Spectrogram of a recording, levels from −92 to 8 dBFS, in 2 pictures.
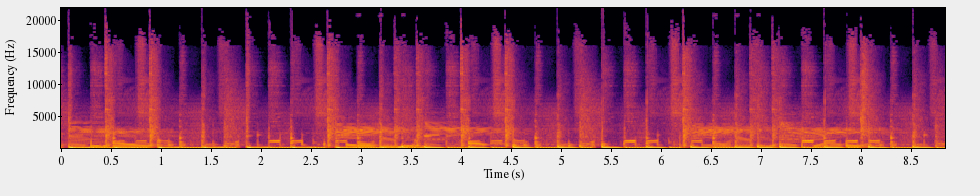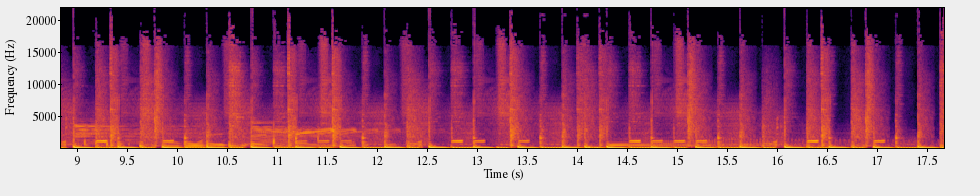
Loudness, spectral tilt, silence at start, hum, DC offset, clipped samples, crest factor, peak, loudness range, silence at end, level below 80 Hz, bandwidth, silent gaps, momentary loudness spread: -11 LUFS; -6 dB/octave; 0 s; none; 0.3%; under 0.1%; 8 dB; 0 dBFS; 1 LU; 0 s; -10 dBFS; 17.5 kHz; none; 2 LU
